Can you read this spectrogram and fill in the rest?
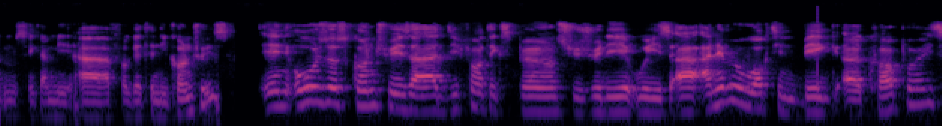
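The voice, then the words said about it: French-accented English. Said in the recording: “You probably hear my accent. I'm originally from France”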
